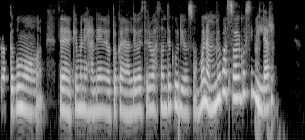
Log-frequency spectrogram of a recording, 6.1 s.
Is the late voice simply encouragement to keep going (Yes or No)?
Yes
